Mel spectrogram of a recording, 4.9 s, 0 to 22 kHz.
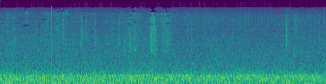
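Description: Thrust reversers roar on a simulated Boeing 737-800 just after touchdown in X-Plane 11, a loud, steady, deep rumble of engine noise that fills the whole stretch without letup.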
